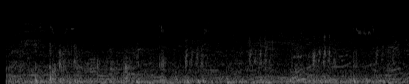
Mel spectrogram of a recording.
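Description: Hoofbeats of a Holsteiner mare cantering on sand arena footing.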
